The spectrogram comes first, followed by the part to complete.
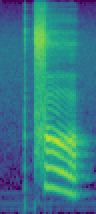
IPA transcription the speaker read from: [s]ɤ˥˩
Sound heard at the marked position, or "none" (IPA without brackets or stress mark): t͡s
